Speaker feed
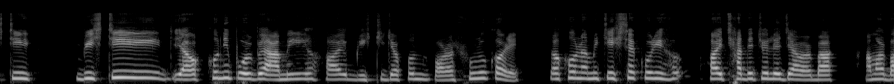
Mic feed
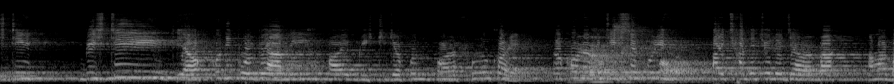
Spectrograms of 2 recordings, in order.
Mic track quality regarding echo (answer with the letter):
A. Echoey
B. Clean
A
